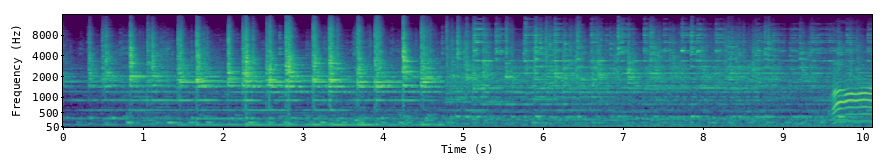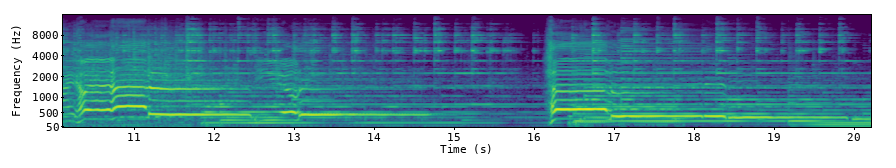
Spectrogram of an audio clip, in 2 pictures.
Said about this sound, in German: Wenn die hellen Speisglocken und die dunklen Duschglocken zusammenklingen, dann entsteht ein vielstimmiges Geläut, eine ganze Klangsymphonie aus Glocken. Den Rhythmus dieser Symphonie machen die Schritte der Tiere.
